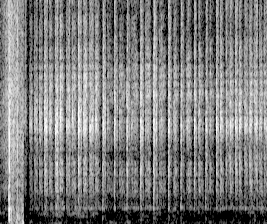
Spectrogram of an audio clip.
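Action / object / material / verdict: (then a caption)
scrape / felt-tip marker on paper / paper / none. A thin, flat sheet of printed paper on a table is coloured with the felt nib of a plastic alcohol marker in rapid back-and-forth strokes. A brief louder rub opens the clip, followed by a steady run of soft, dry, bright scratchy strokes that rise and fall in an even rhythm.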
